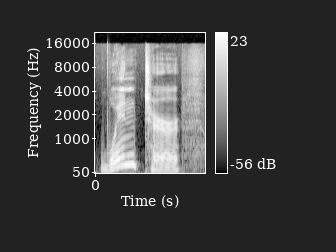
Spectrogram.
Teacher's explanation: winter у большинства американцев звучит с [t] и редко у кого сливается с winner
